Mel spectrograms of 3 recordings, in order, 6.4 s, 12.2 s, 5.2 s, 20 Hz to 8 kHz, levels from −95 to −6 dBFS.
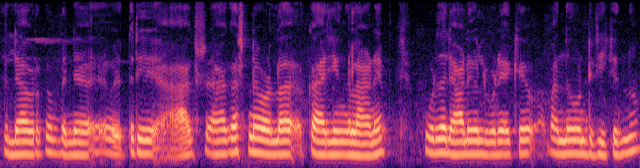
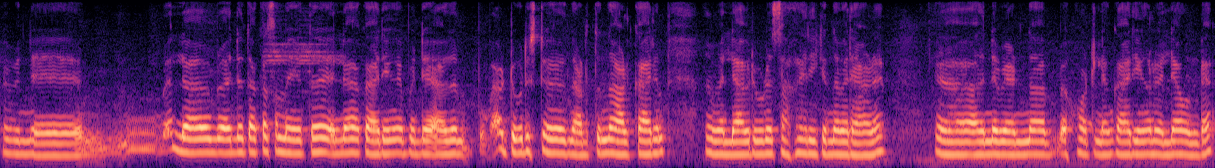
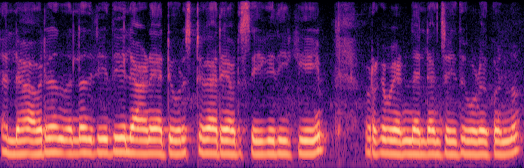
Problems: low volume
